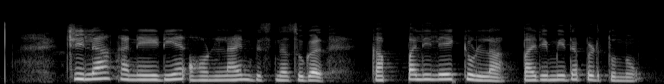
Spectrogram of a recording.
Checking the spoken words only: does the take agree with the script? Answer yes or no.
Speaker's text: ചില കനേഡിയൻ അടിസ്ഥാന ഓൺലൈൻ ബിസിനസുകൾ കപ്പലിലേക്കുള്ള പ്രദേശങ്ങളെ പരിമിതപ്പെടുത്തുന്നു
no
